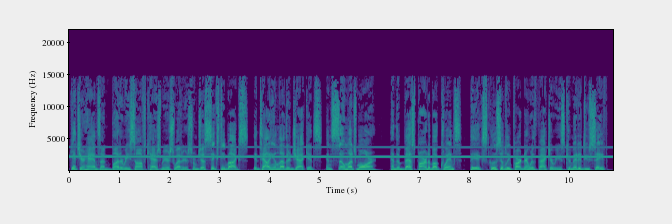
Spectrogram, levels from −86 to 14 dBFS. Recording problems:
high-pitched whine; loud; throughout; 2 kHz, 9 dB below the speech

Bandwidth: 14.5 kHz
